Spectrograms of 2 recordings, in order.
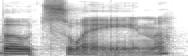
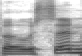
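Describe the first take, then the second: First: It is said as boat plus swain. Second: It is said as two short syllables, bosun. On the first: The speaker calls it wrong. "not boatswain" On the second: The speaker calls it right. "it's pronounced bosun"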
